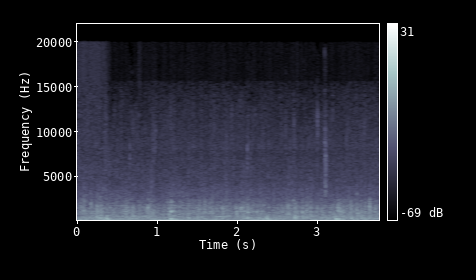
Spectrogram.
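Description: Rain and rolling thunder from the American Truck Simulator driving game, a steady dense downpour with low rumbles throughout, heard alone without talk.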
